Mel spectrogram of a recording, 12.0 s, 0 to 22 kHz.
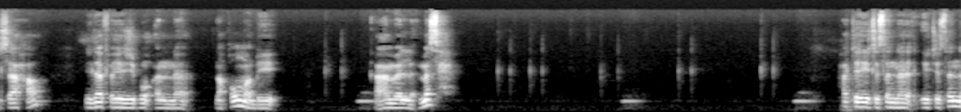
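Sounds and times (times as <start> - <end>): faint sharp clicks: 6.2 - 8.9, 9.5 - 9.9.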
